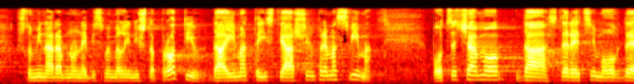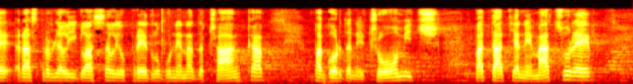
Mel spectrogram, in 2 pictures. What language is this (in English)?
Serbian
